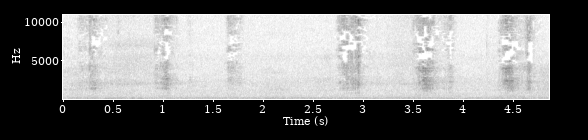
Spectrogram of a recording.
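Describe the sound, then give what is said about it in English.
Knife slicing open a mango, heard as a series of faint, crisp cutting strokes at uneven intervals over a soft, steady background hum. “It's really ASMR. You can hear him cutting the mango open.”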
